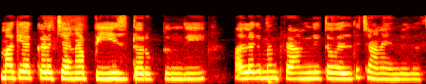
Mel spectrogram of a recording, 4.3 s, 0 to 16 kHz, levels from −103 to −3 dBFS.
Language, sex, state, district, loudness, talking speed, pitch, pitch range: Telugu, female, Karnataka, Bellary, -16 LUFS, 185 wpm, 255 Hz, 245-270 Hz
